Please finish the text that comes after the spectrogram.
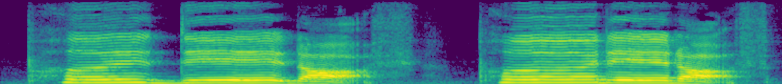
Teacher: both T's are going to change to D's because they are surrounded by vowels · the T at the end of put is going to change into a D sound in American English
